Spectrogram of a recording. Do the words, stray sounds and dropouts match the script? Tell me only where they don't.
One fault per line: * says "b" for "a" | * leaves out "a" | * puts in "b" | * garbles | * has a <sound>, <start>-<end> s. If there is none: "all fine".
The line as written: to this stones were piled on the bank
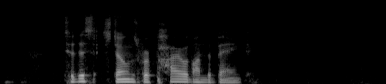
all fine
